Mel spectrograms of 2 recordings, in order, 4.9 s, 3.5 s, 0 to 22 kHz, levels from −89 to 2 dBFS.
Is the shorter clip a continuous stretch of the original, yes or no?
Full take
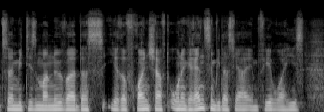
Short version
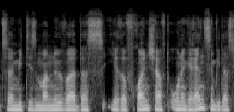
yes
